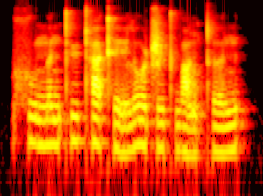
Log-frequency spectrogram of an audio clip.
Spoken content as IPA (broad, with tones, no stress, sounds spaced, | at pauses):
x u˥˩ n̪ ə˥ n t̪ʰ y˥˧ t̪ʰ ä˥˩ kʰ ḛ˨˩ ɪ̯ l o˥˩ ʊ̯ ʈ͡ʂ ɻ̩˧˥ t̪ʰ w ɑ̰˨˩ ŋ t̪ʰ ə˧˥ n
